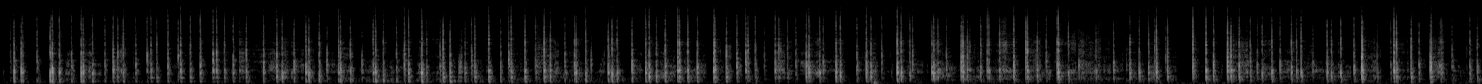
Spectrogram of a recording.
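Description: A small hollow cardboard Chucky Funko Pop box with a clear plastic window and a figure inside is held in one hand and tapped with long pointed acrylic nails. The result is a steady stream of rapid, light, crisp clicks and ticks that die away almost instantly, centered in the midrange with almost no low end.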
